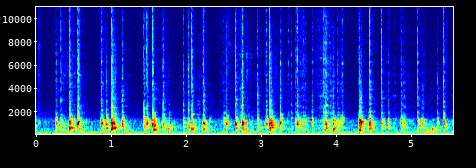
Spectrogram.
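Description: Long nails quickly tap and scratch the bottom and sides of a small, hollow, empty green plastic cup, first while it sits upside down on a table and then while it is held. The result is a fast, uneven patter of dry, hollow clicks with a woody, mid-pitched knock near 1 kHz. Each click dies away almost at once over a faint low background hum.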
